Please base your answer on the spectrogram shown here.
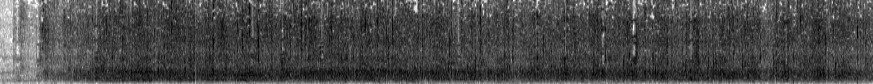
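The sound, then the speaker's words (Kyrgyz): Delegates at a people's assembly noisily applaud in support: dense, sustained clapping that swells within the first second and holds at a steady, loud level to the end, with no clear speech. “Мындай мазмундагы билдирүүлөрдү элдик курултайдын башкы катышуучулары дуулдап колдоого алышкан.”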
